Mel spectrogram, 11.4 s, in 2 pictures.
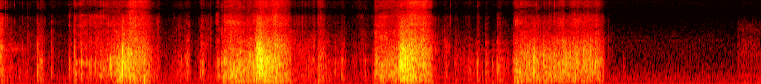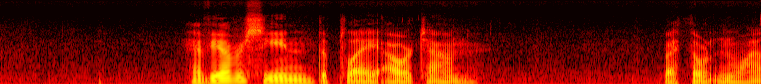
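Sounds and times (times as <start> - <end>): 
snow crunching under footsteps: 0.0 - 4.6
speech: 7.2 - 9.4, 10.7 - 11.4.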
